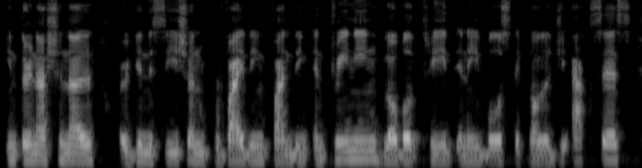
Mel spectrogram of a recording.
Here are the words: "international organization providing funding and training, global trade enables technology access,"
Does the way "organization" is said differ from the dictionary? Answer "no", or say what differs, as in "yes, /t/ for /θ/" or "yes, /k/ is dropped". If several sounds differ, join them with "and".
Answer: yes, /s/ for /z/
